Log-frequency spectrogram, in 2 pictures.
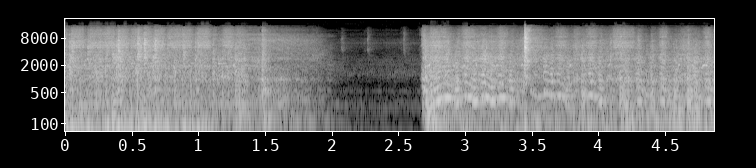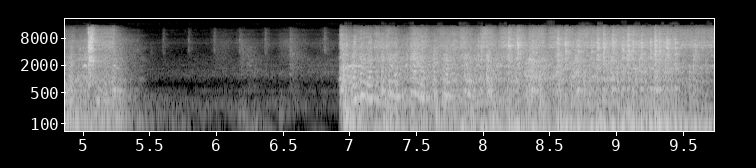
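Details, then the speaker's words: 1965 Corvair stored all winter, two carburetors, first start attempt: starter cranks in three long bursts with an uneven churning beat but never catches; flooding with too much gas, owner suspects a loose or failing starter. "got might need to order a new starter that's a lot of gas definitely doesn't like that gas really floods it out"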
